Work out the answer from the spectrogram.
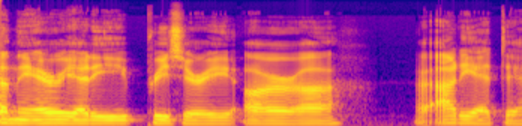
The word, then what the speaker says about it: Ariete: Ariete, I always say it wrong. I've been saying Arietti for years since I was playing Armored Warfare, okay?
